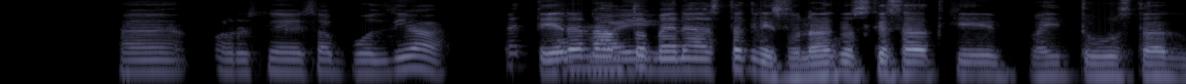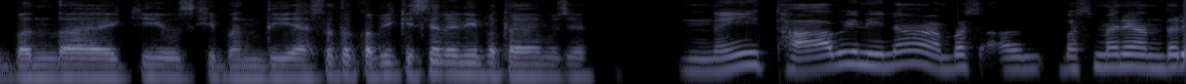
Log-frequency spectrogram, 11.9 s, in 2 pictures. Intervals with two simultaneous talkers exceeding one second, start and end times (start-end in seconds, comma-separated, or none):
none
